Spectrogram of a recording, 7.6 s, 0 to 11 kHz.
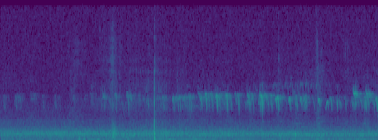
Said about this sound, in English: Must be 20 birds.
